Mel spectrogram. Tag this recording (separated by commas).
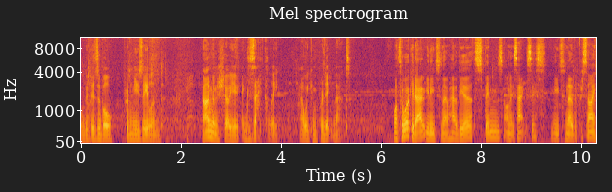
Speech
